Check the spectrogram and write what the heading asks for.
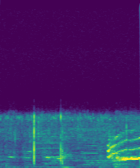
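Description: A Maltese puppy chewing a bone: a few faint clicks from its teeth on the bone, then a high-pitched whine from the puppy starting near the end.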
